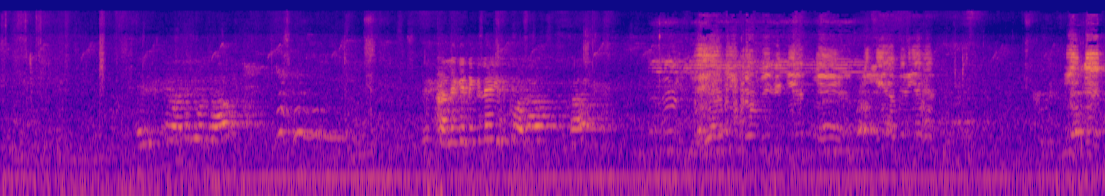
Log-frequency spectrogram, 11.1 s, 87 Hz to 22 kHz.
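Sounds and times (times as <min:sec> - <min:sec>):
low hum of vehicles: 0:00.0 - 0:11.0
people talking: 0:06.7 - 0:09.4.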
